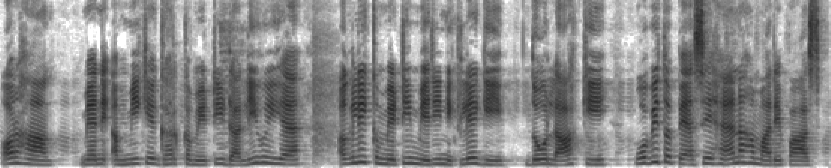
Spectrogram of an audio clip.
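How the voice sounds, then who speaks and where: A woman's voice: fairly high pitch, unhurried, fairly bright tone. A woman voicing a sweet, teasing young wife in a read-aloud story. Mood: reassuring. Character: cheeky loving young wife.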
